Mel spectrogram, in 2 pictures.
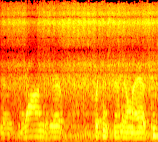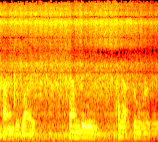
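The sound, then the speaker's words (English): A steady electrical buzz from a running color therm, a machine built from neon tubes. It holds an even, continuous tone the whole time under a person talking. “the buzzing noise you hear in the background is the color therm itself. To illustrate its function, or non-function, Dr. Wright fired up the machine.”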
